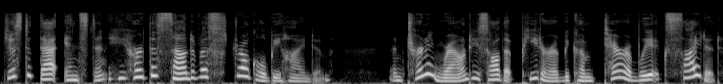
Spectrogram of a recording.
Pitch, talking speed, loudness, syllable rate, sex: 240 Hz, 200 wpm, -18 LUFS, 5.3 syllables/s, female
